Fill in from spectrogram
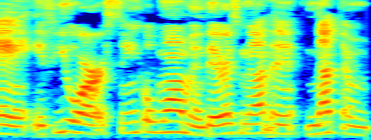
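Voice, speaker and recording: A woman speaks at a medium pitch with a normal speaking voice. Her pace is moderate. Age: 40s. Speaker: relationship speaker sharing experience. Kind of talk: casual interview chat.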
